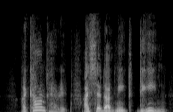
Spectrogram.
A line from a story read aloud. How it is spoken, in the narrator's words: said Ginny brightly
